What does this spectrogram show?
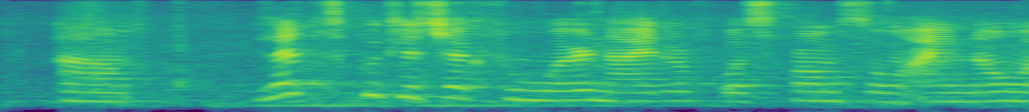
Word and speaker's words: Najdorf: poland so for sure his name is pronounced naidorf has to be has to be because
